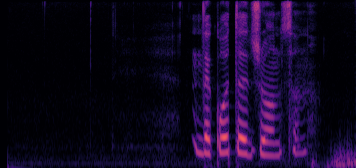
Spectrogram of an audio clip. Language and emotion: Russian, neutral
